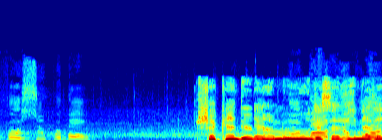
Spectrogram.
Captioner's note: audience applauding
